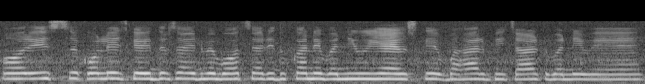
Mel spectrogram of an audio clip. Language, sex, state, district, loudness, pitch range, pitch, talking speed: Hindi, female, Rajasthan, Bikaner, -15 LUFS, 240-260 Hz, 255 Hz, 185 wpm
